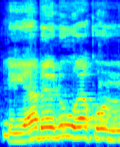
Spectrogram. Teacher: لیبلوکم با میں قلقلہ ہوگا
